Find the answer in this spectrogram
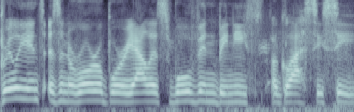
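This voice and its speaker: Noticeable background noise fills the clip. A woman talks through it. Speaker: poet. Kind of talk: slam poetry performance.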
